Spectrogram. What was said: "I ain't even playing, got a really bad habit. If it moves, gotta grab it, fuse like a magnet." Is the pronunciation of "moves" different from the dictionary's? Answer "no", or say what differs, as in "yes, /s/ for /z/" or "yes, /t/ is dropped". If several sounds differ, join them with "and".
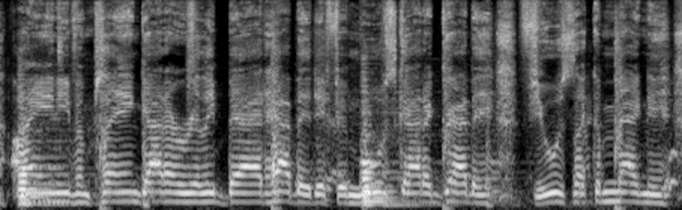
no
